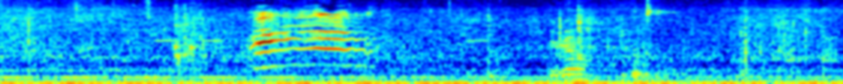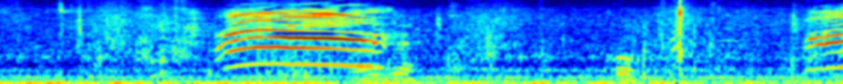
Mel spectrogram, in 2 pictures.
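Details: White stray cat Shiro, back at the tetrapods after a day's absence, calls out repeatedly: three drawn-out, rising-then-falling meows, the middle one longest and loudest, while a man speaks to her over a low background hum.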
